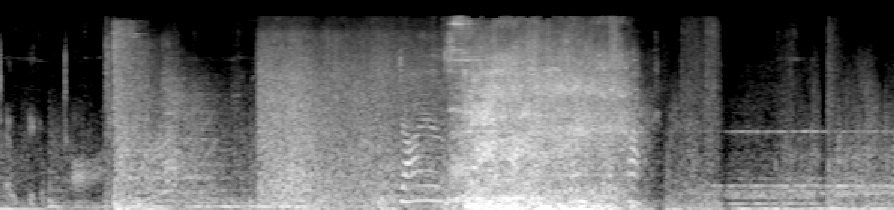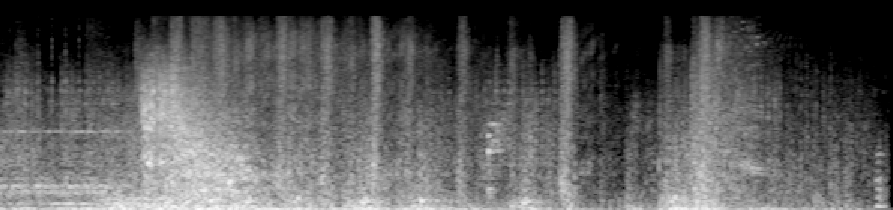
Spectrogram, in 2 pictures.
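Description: Game sound effects of clashing blows and spells burst out.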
